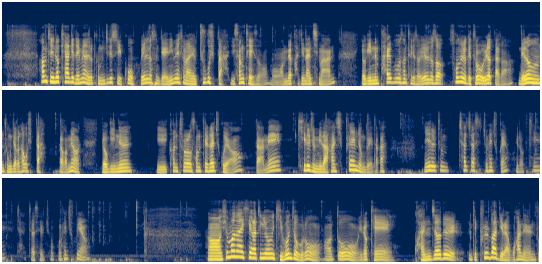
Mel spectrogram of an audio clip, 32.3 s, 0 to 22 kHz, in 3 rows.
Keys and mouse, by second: 0.0 alt+click, 0.5 w, 0.8-1.9 middle drag, 0.8 alt+click, 1.6-2.4 typing, 1.9 alt+click, 2.5-2.9 alt+drag, 5.1 alt+middle drag, 7.3-8.0 typing, 7.5 alt+click, 7.5 alt+middle click, 8.0-8.4 alt+drag, 9.3-11.7 typing, 9.5 alt+click, 9.5 alt+middle click, 11.2 alt+click, 11.2 alt+middle click, 11.7 alt+middle click, 12.8 z, 13.4 alt+click, 13.4 alt+middle click, 15.5-16.5 alt+drag, 17.8 s, 18.1 alt+click, 18.9 w, 19.1-20.0 middle drag, 20.9-23.7 typing, 21.1 alt+click, 21.6-22.6 middle drag, 22.8-23.2 alt+drag, 23.2 middle click, 23.6-23.9 alt+drag, 25.0 alt+click, 27.0 alt+click, 29.6 click, 30.7-32.2 typing, 31.0 middle click, 31.1 click, 32.0 alt+click.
